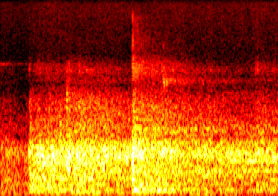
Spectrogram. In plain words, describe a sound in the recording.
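A volleyball is struck with a sharp thud in a large echoing hall.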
